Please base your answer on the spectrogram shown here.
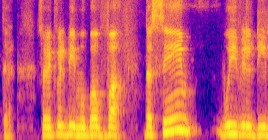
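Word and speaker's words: مُبَوَّأ: करें तो कैसे पढ़ेंगे, because this alif with fatha is a hamza, is a basically is a hamza, so we will deal like a hamza. Mubawwa, that will be the pronunciation in stopping. Mubawwa in continuation. Mubawwa, this is comes in Surah Yunus. Mubawwa, if we continue. If we stop, mubawwa, this alif was a hamza.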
